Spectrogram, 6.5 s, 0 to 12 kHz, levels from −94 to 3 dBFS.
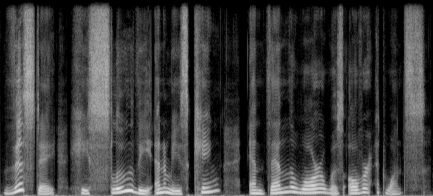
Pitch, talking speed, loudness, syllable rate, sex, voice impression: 225 Hz, 140 wpm, -18 LUFS, 3.3 syllables/s, female, slightly feminine, slightly young, clear, slightly intense, sharp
